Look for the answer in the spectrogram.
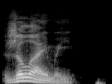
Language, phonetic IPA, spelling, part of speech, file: Russian, [ʐɨˈɫa(j)ɪmɨj], желаемый, verb / adjective, Ru-желаемый.ogg
- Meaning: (verb) present passive imperfective participle of жела́ть (želátʹ); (adjective) desired, wished for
